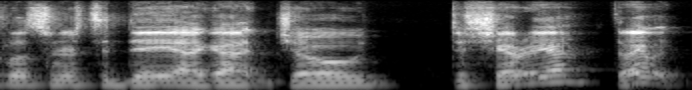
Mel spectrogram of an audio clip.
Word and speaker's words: DiChiara: But yeah, it's DiChiara.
